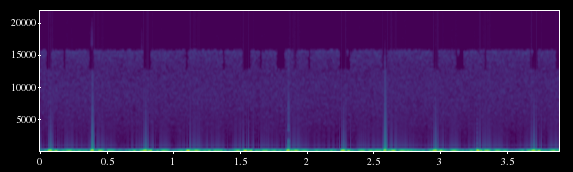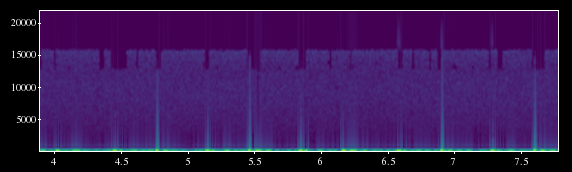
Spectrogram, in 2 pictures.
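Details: ASMR recording of soothing heartbeats: steady soft low thumps at about 86 a minute with a faint hum behind them; heartbeat at a normal rate.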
